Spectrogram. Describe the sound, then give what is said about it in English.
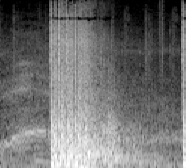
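Burst-fire gunshots from a weapon in a video game: a loud, dense rattle of rapid shots runs for over a second, then a second burst cuts in abruptly. “Burst fire. Oh, it's got burst fire.”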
